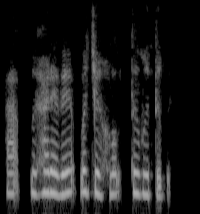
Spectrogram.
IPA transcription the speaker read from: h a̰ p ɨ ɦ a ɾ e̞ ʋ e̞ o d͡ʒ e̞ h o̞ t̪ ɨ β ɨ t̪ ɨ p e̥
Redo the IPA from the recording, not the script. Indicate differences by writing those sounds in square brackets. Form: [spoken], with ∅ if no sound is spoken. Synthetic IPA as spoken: h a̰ p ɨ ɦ a ɾ e̞ ʋ e̞ o d͡ʒ e̞ h o̞ t̪ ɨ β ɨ t̪ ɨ p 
